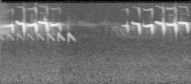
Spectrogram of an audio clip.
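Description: A black-throated green warbler sings two quick phrases of high, thin, buzzy notes separated by a short pause, set against a soft, low forest background with no voices.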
